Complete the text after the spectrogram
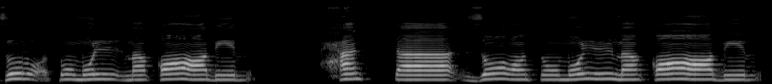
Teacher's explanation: یہ منہ پر کر کے موٹی آواز کر کے پڑھیں گے۔ کوے کے متصل جب زبان جو ہے اوپر والے تالو سے ٹکرائے گی تو وہاں سے یہ اس کا مخرج جو ہے قاف کا ہے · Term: بڑا قاف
